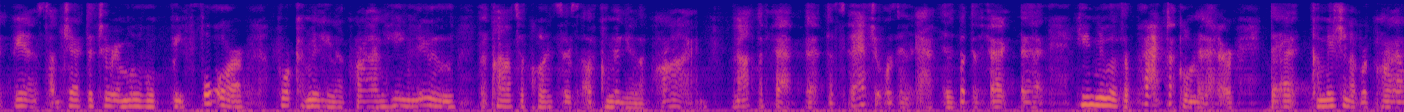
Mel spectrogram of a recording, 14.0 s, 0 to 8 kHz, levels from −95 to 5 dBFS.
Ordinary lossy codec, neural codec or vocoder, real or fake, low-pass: AAC, 48 kbps; codec, 16 kHz, 2 kbps, FreqCodec, smaller model; fake; 7.2 kHz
